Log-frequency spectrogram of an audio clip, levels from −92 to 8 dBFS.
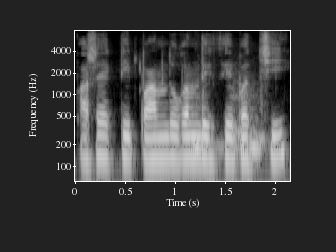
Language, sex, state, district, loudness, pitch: Bengali, male, West Bengal, Alipurduar, -18 LUFS, 130 Hz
